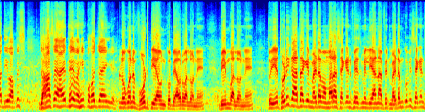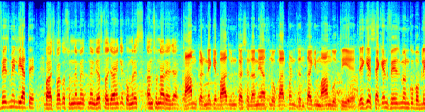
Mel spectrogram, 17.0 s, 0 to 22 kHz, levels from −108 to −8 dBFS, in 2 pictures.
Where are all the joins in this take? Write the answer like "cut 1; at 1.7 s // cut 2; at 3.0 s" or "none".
cut 1; at 2.4 s // cut 2; at 9.4 s // cut 3; at 12.1 s // cut 4; at 15.6 s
